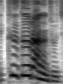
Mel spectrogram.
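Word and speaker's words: ㅌㄷ: 그래서 그 뿌리로 되는 조직이 트드라는 조직이에요. – 트드. – 네. 이름이 특이하네. – 네, 티읕 디귿 이렇게 씁니다. 근데 음. 트드라고 읽어요.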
